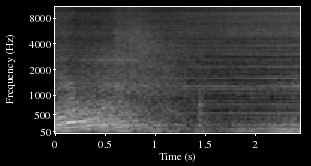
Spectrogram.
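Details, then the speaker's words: Nissan 350Z twin turbo loaded stationary in third gear against handbrake: engine pulls hard with a rising turbo whistle over the drone, blow-off valve audible, boost reaching around 120–140; turbos now making boost. "made a very different noise oh yeah we got to at least 120 there well sorry just under 120 and it sounds different as well you can hear the blowoff Val I think that is that I can hear"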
